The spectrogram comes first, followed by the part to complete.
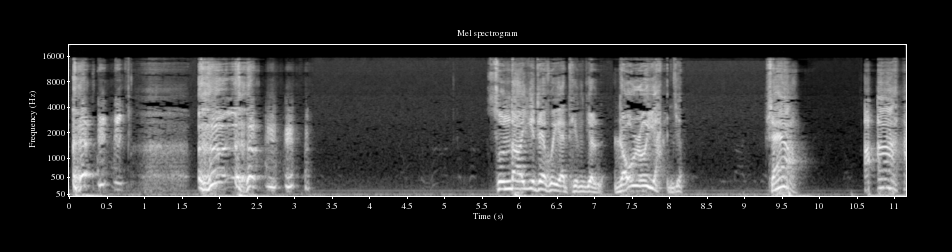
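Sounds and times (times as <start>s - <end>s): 
man clearing throat and coughing: 0.0s - 0.8s, 1.7s - 3.2s, 10.6s - 11.1s
speech: 5.7s - 8.3s, 9.3s - 9.8s, 10.6s - 11.1s.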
